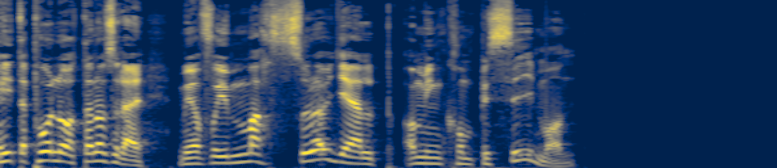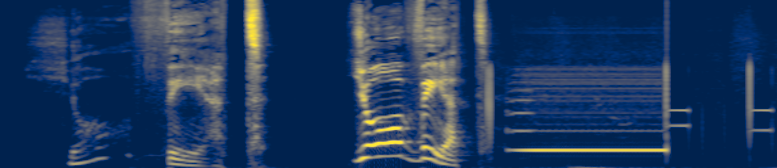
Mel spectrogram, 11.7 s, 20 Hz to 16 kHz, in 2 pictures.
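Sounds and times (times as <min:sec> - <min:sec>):
speech: 0:00.0 - 0:04.4, 0:06.3 - 0:07.9, 0:08.5 - 0:09.5
telephone dial tone: 0:09.6 - 0:11.6.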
